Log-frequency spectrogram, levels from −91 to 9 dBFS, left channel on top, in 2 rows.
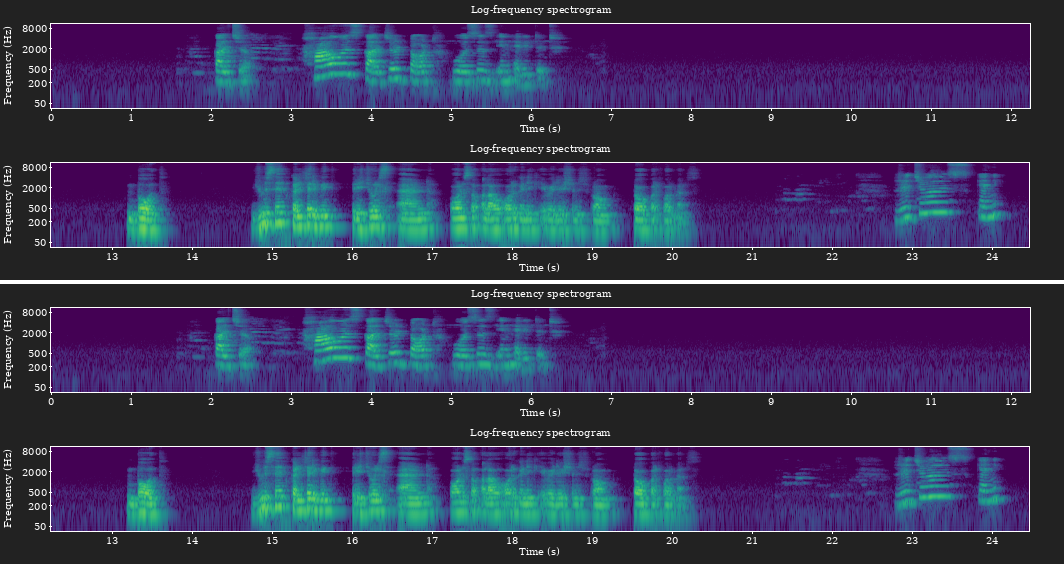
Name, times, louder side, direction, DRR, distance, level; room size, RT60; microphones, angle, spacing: voice 1, 2.0-6.4 21.5-21.6 22.8-24.0, equal, 15° left, 2.0 m, -28 dB
voice 2, 13.2-13.5 14.7-15.7 16.0-19.2 19.5-20.2, left 1 dB, 15° right, 1.6 m, -23 dB
4.5 x 4.5 x 2.4 m
head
